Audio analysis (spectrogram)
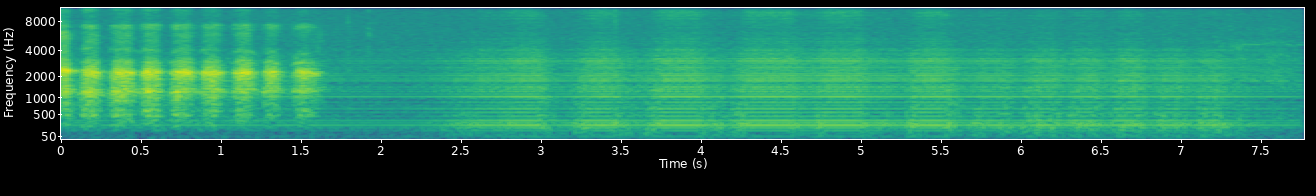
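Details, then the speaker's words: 1955 Fender Tweed Deluxe amp, instrument volume turned up: rhythmic gritty scraping bursts continuous around the dial, then steady hum; diagnosed as DC on the pot from leaking non-electrolytic coupling capacitors, not a dirty pot. "now what I think that is is I don't think that's a dirty pot eventually you learn to hear the difference between the sound of a dirty pot and the sound of um DC on a pot and I think this has got DC on the pot"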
